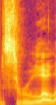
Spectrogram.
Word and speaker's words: Cerullo: And in that case, I've done Cerullo like cerulean blue.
